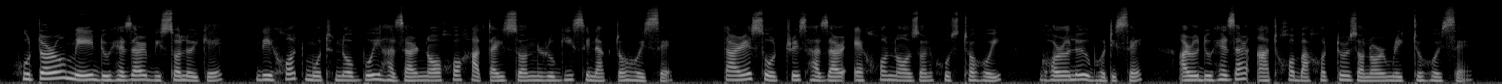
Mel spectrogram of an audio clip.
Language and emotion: Assamese, neutral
